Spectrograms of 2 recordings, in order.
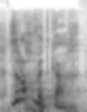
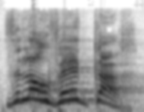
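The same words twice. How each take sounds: First: Said in the usual way. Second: "זה לא עובד כך" slow and loud, with the weight on "לא"; emphatic repeat. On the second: Shown as a demonstration. Rabbi insisting to the congregation, slow loud emphatic repeat. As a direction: hammer "לא" in "זה לא עובד כך" slowly and loudly. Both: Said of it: "repeats phrase twice, second louder".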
